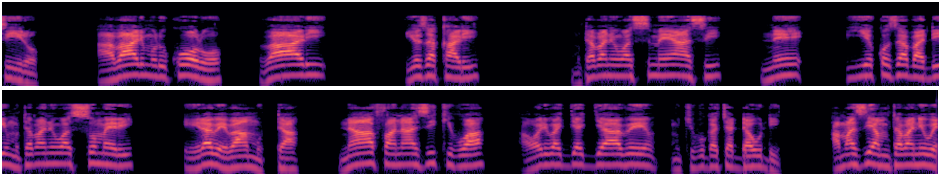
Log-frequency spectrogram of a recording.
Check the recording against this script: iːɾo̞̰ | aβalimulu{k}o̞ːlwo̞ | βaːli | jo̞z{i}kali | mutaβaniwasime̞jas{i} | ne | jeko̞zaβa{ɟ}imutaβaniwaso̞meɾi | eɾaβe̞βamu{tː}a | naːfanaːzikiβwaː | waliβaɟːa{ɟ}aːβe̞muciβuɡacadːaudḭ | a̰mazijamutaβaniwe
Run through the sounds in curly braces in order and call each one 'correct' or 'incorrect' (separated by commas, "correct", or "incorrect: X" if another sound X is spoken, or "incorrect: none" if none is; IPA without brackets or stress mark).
correct, incorrect: a, correct, incorrect: d, correct, incorrect: ɟː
